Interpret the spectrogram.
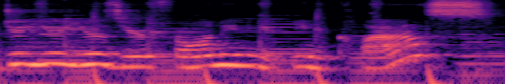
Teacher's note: if you have yes or no question the tone of your voice will go up so you will use rising intonation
